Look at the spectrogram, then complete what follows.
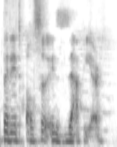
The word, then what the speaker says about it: Zapier: global head of talent strategy and operations at Zapier. How did I do on the pronunciation? First and foremost, you did great in the pronunciation, but it also is Zapier.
